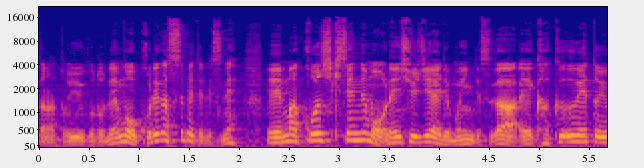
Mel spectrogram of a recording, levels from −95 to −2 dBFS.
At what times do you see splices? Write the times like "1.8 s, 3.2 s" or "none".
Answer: 2.2 s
